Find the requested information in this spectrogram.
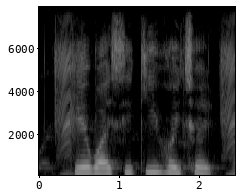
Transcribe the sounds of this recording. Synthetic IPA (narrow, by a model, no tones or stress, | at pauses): keʋajsikiɦojt͡ʃʰɛ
